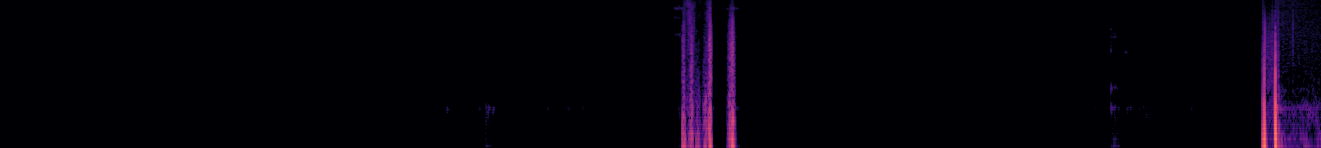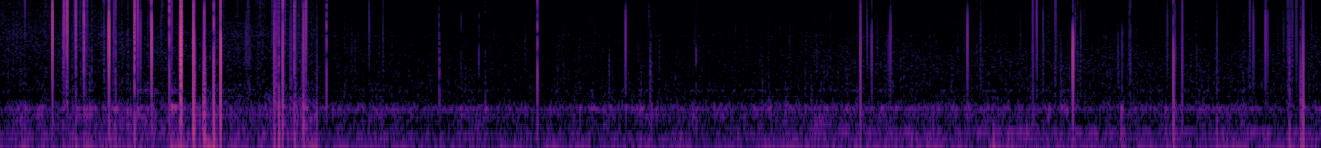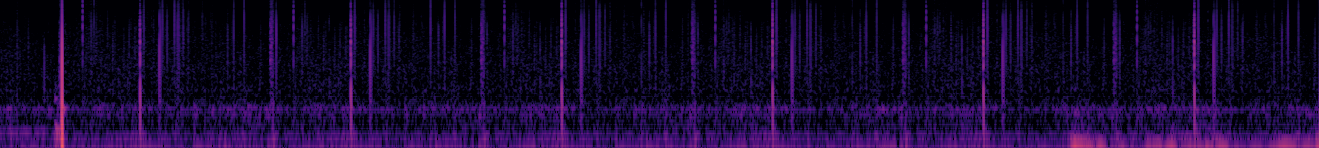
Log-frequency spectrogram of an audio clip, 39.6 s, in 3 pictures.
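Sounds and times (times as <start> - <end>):
vinyl record noise: 6.8 - 7.4, 12.6 - 39.5.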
